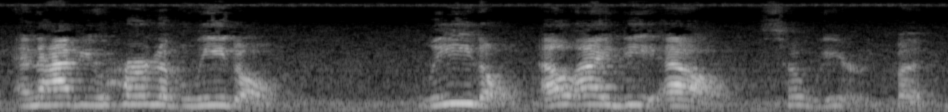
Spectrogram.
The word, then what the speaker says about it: Lidl: And have you heard of Lidl? Lidl, L-I-D-L. So weird, but that's what it's called. We had to ask them because we didn't know how to pronounce it. We were like, Lidl, Lidl.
